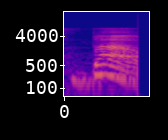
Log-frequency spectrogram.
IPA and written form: bɑʊ (Bow)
